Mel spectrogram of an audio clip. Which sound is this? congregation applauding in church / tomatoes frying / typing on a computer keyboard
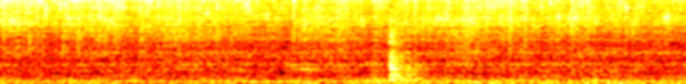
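tomatoes frying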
